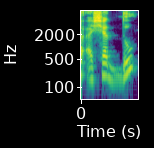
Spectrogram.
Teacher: اشد ان حرکات کو لمبا نہیں کریں گے، شین کی زبر کو دال کے ساتھ تشدید کی وجہ سے ملائیں گے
